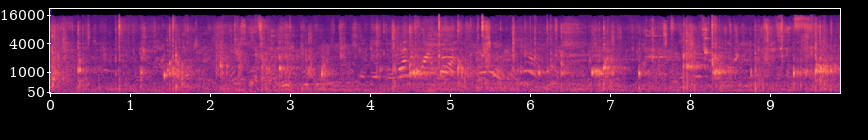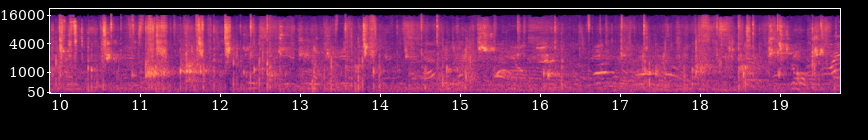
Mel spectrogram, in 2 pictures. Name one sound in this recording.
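Distant voices of players chatter outdoors.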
